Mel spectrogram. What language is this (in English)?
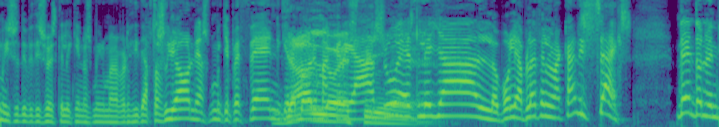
Greek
